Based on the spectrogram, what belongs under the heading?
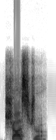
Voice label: "Shastra", Indian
